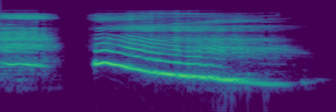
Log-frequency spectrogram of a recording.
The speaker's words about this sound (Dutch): En als je het water uit bent, dan sper je je mond heel ver open en je laat een flinke geeuw.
